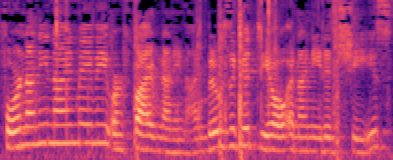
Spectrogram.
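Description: Light background noise accompanies a voice with ordinary pitch variation. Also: woman. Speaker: home vlogger. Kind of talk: casual vlog chat. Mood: upbeat, thrifty. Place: kitchen. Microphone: phone near.

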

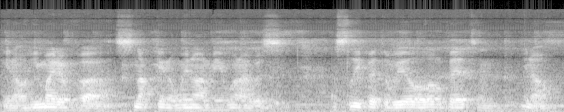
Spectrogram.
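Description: A man's very deep, low voice at a fairly quick pace, monotone and flat, over noticeable background noise. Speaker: arm wrestler. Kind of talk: promo interview trash talk. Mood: relaxed, confident trash talk. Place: garage. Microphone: camera far.

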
